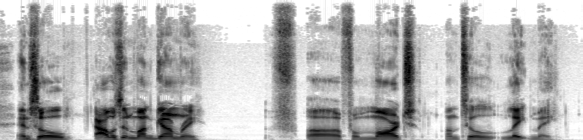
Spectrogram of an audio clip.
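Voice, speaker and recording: In a very clean recording with a silent background, a man with an American accent speaks at a medium pitch and a fairly slow pace, with lively intonation and big swings in loudness. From US South, Mississippi. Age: 60s. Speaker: radio DJ and program director. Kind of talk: interview storytelling. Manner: halting, filler-heavy.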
